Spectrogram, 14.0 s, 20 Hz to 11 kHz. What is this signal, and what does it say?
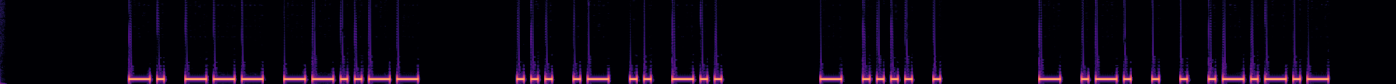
Morse code, heard as a keyed tone, about 17 wpm, 700 Hz. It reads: NO, SAID THE TREE.
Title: 2x Word-Spacing - Sentences from Top 300 Words - 17wpm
